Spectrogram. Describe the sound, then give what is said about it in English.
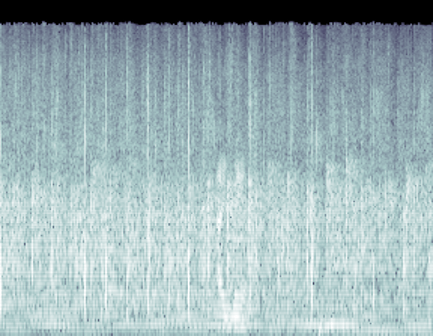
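An audience claps hands in praise and worship of the Lord, sustained, dense applause at steady volume, with voices calling out beneath it and a single spoken word near the end. “Let's give the Lord a hand clap of praise and worship today, please.”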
